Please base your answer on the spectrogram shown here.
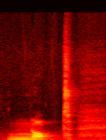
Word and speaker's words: knot: shoes exactly not is a word with a silent letter it's spelled k-n-o-t but it's pronounced not it's a noun and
